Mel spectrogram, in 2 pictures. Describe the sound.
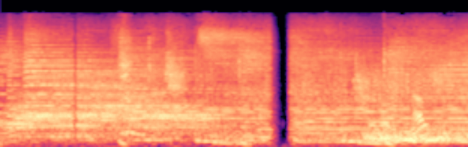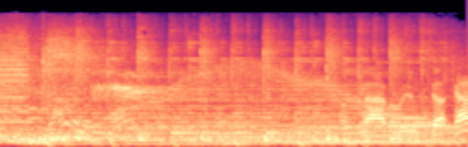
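A loud, busy animated-series intro theme plays throughout, dense and energetic with crashing, impact-like effects and voices mixed in, briefly cutting out for a moment early on before surging back.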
